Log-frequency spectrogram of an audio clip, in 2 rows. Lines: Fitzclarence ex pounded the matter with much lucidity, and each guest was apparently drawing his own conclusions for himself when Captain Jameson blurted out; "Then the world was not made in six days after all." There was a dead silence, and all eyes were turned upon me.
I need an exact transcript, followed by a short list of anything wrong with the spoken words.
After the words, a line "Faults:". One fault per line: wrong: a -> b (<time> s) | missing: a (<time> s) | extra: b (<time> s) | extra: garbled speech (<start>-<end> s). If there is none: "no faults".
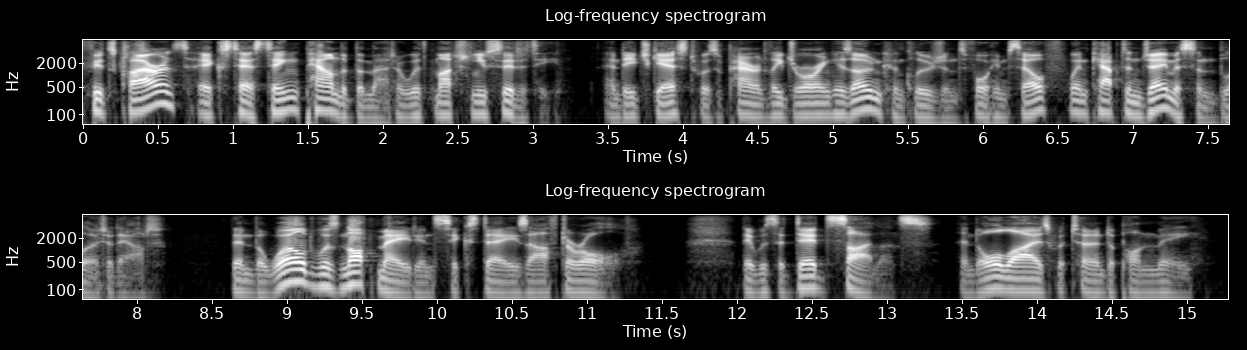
Fitzclarence ex testing pounded the matter with much lucidity, and each guest was apparently drawing his own conclusions for himself when Captain Jameson blurted out; "Then the world was not made in six days after all." There was a dead silence, and all eyes were turned upon me.
Faults:
extra: testing (1.0 s)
